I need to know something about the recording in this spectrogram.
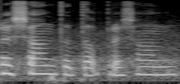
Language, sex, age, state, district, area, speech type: Telugu, female, 18-30, Telangana, Adilabad, urban, spontaneous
